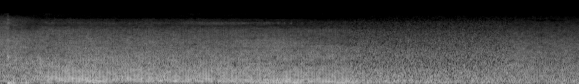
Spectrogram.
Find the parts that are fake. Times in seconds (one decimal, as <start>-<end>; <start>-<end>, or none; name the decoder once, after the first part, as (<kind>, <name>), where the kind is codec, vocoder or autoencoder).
0.0-3.5 (vocoder, Vocos); 5.1-5.8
